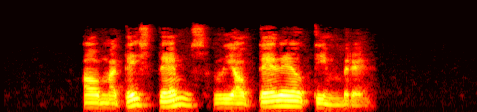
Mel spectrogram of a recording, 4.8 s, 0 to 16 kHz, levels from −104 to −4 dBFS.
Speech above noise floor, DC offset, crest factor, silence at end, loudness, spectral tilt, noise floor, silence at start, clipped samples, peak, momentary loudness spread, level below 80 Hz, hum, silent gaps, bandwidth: over 68 dB; under 0.1%; 20 dB; 1.15 s; -22 LUFS; -6.5 dB/octave; under -90 dBFS; 0.85 s; under 0.1%; -4 dBFS; 14 LU; -68 dBFS; none; none; 7.4 kHz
